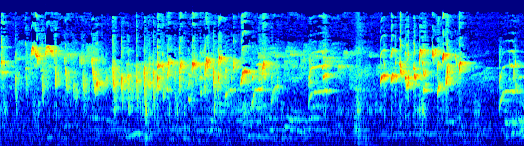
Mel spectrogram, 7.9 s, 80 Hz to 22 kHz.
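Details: Spanish Timbrado canary, a young bird hatched this year, recorded 14 June 2023, delivering a long rapid song of varied chirps, trills and metallic notes in phrases, with a brief pause before a bright renewed burst near the end.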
